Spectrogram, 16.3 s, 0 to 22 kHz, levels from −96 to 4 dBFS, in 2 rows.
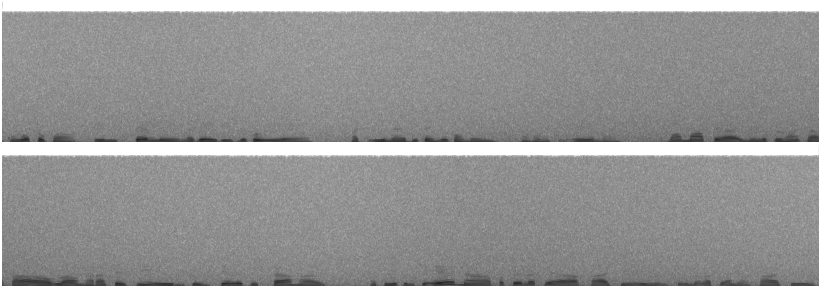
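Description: No technical faults are audible in the speech, with the background room noise sitting about 11 dB below the talker as part of the recorded space rather than anything introduced by the system.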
